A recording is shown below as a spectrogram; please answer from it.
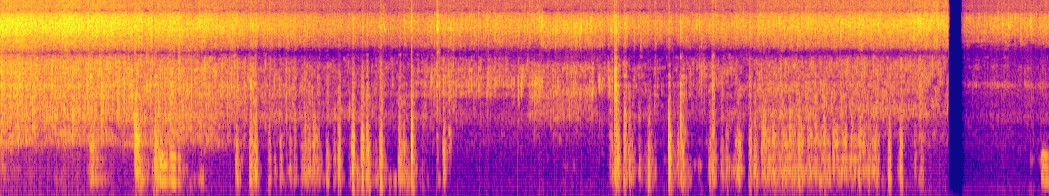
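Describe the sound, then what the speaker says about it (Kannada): Tomato frying in a pan with oil, a steady close sizzle with occasional stirring scrapes throughout, briefly cutting out near the end. "ಚೆಂದಾಗಿ ಫ್ರೈ ಆಯ್ತು ನೋಡ್ರಿ"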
